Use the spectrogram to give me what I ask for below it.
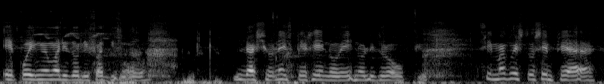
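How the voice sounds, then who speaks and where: A woman's voice: medium pitch, steady tone, normal speed, background noise. An older woman from Sicily with a Sicilian accent, explaining farm work informally in plain, homespun, repetitive phrases. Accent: Sicilian Italian. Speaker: traditional tomato grower. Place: outdoors on a countryside plot.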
